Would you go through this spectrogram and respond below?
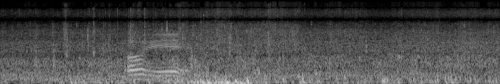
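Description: Steady wind rushing across the microphone on the deck of a cruise ship at sea, a constant low roar with a faint wash of waves beneath and a brief spoken remark in the middle.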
